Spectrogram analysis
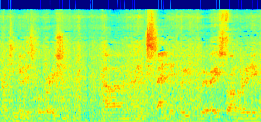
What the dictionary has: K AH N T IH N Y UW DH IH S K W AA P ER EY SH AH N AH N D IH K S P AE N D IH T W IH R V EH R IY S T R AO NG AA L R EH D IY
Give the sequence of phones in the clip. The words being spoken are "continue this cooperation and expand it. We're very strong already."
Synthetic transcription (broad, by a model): K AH N T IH N Y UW DH IH S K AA P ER EY SH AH N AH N IH K S P AE N D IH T W IH R V EH R IY S T R AO NG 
